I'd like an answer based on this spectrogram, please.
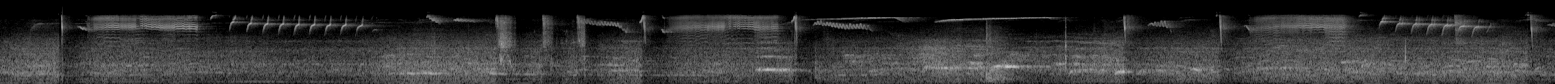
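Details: Common marmoset, known locally as mico, producing strange sounds: quick bursts of high chattering trills, rapid pulses strung together, mixed with sharp clicks and a few long thin whistles that bend slightly, over steady background hiss.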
